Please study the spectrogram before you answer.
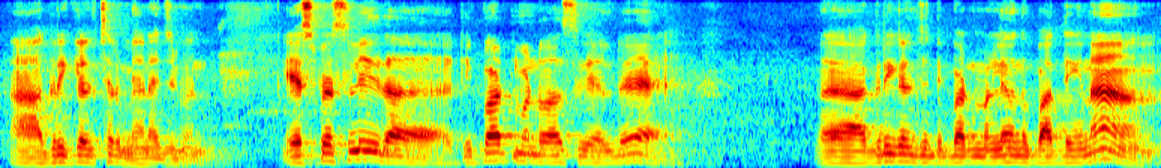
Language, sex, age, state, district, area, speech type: Tamil, male, 60+, Tamil Nadu, Sivaganga, urban, spontaneous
